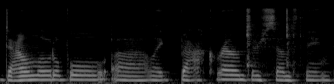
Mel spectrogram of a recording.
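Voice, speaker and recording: A soft-spoken woman uses a medium pitch with a dark, mellow tone. Her delivery is fairly slow, with monotone, flat intonation. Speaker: artist streamer. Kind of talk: casual live stream chat.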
